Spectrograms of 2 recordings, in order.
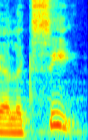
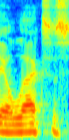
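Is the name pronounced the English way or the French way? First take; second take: French; English. First: The name is said with a French pronunciation. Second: The name is said with an English pronunciation. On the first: "If you're French, you'd say" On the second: "if you're English, you would say"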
